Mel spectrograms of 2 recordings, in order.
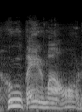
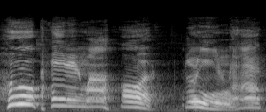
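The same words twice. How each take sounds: First: High, drawn-out holler across the dance hall. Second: Much higher, louder, very slow shout; furious holler. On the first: Angry dancer hollers over band, high holler. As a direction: call out over the band, pitched way up. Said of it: "and he hollered". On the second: Angry owner demands who painted horse, loud high bellow. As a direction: bellow it so the whole hall stops. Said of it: "And he hollered". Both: Retold or imitated.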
